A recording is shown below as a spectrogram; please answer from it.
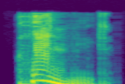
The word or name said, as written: clint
